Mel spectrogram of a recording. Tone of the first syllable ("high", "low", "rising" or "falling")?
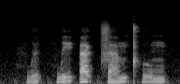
low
